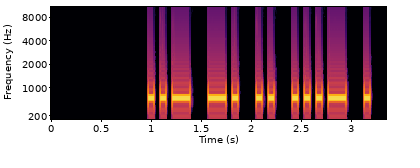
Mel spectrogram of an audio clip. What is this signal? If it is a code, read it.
Morse code, heard as a keyed tone, about 20 wpm, 700 Hz. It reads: UNIVE
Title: Build A Word - 5 Letters At A Time - 10-Letter Words - 20wpm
